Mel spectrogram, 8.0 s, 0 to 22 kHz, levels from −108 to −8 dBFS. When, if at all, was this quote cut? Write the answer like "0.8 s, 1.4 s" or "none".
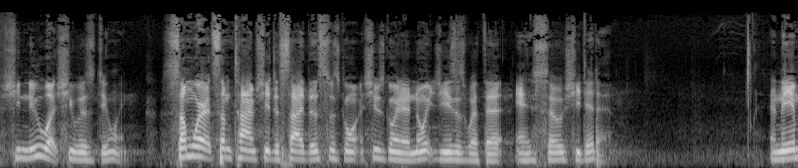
1.5 s, 5.1 s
